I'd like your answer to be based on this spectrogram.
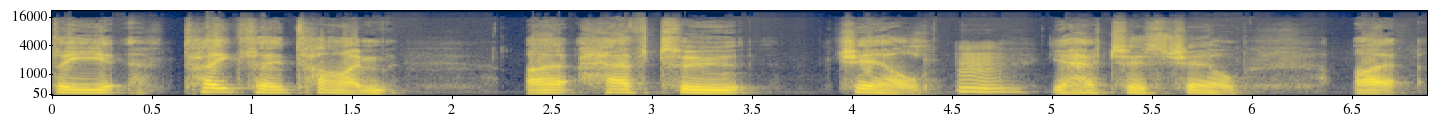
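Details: Non-fluent aphasia in an adult man, a father, after a stroke in October 2019; halting, non-fluent speech.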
